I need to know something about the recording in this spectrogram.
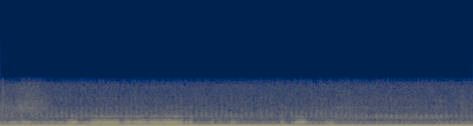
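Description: Thermal laminator running as it feeds a sheet through its heated rollers: a steady low hum, with a fainter higher tone coming and going in the first few seconds.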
